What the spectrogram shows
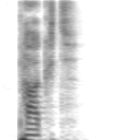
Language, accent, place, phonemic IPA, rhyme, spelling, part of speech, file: German, Germany, Berlin, /pakt/, -akt, Pakt, noun, De-Pakt.ogg
- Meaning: pact, agreement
